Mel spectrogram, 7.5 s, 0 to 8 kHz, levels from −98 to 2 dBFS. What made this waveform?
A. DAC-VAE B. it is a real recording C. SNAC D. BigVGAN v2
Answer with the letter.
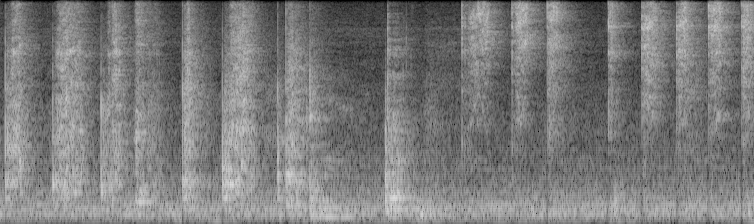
B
